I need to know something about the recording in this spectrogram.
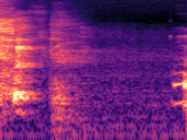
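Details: Voluntary cough: a child gives two short, forced cough bursts, a deliberate fake cough rather than an illness cough.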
